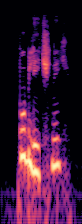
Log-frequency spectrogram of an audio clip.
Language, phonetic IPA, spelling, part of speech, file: Russian, [pʊˈblʲit͡ɕnɨj], публичный, adjective, Ru-публичный.ogg
- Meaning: public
